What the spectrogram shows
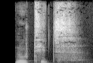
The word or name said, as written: notits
